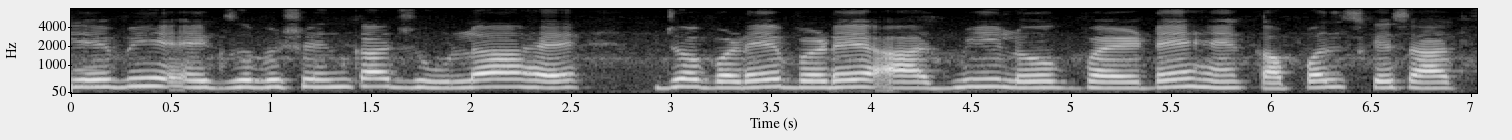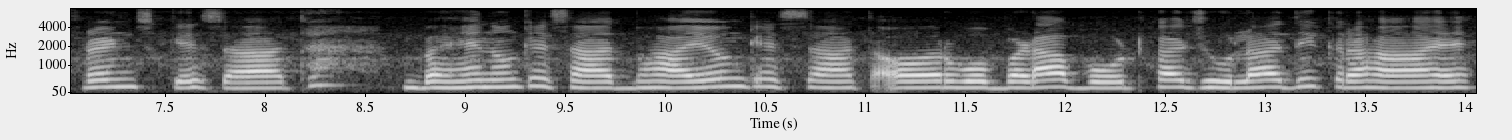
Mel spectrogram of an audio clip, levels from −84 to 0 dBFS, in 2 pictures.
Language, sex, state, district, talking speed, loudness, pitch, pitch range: Hindi, female, Uttar Pradesh, Ghazipur, 145 wpm, -15 LUFS, 220 Hz, 215-240 Hz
